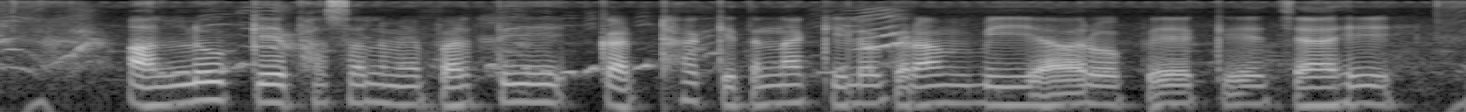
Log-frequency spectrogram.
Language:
Magahi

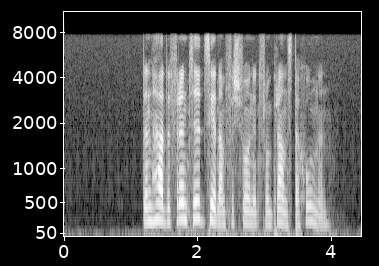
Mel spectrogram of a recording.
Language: Swedish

